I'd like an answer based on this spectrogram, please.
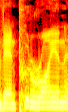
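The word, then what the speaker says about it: Van Poederooyen: signal and and and ryan van puteroyen is how you say his name uh it's spelt there's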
